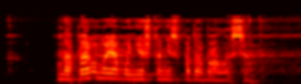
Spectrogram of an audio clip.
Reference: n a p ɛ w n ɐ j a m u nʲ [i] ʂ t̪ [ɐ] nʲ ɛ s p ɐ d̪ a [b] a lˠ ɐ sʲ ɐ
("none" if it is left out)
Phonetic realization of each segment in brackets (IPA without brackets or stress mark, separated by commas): ɛ, ɐ, b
